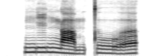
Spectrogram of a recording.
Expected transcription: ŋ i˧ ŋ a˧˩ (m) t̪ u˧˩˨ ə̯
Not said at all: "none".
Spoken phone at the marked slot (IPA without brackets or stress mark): m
